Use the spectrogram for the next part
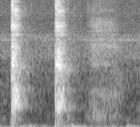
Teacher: S is an unvoiced sound. S, there's no vocal cords, it's just air.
